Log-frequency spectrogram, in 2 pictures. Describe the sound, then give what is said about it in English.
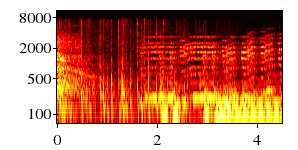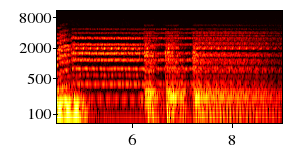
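Ponies galloping toward a pass: hoofbeats pound in a fast, steady rhythm, mixed with loud, sustained musical tones that swell and shift throughout; no one speaks. “Part up these ponies and let's get through the pass.”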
